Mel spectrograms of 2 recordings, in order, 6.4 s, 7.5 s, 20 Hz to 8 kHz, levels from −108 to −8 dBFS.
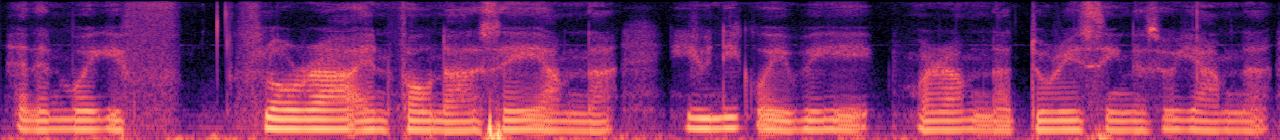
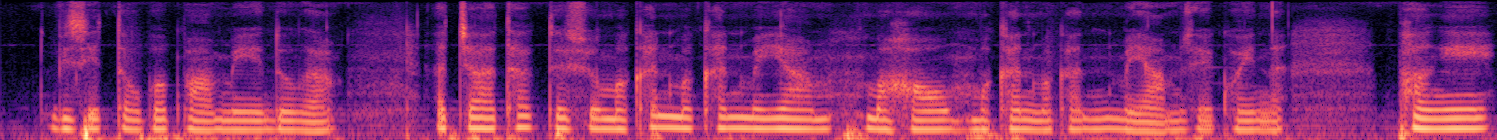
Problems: background sounds at intervals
